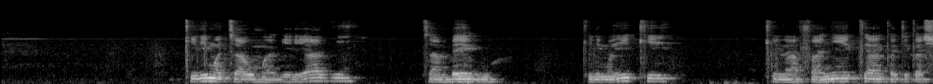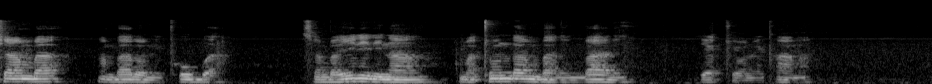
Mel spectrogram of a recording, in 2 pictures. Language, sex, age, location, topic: Swahili, male, 25-35, Dar es Salaam, agriculture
